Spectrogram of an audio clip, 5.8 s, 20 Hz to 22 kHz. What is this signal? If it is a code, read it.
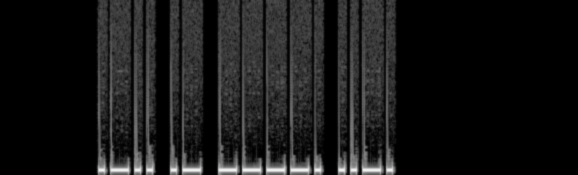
Morse code, heard as a keyed tone, about 20 wpm, 700 Hz. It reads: LA9F
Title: DXCC-100 Call Signs - 4 Characters - 20wpm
